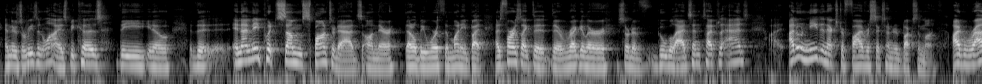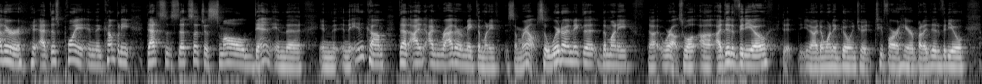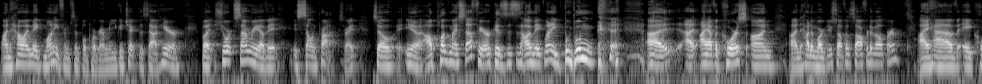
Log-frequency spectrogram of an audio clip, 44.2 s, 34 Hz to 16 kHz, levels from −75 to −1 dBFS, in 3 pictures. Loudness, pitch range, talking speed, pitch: -21 LUFS, 120-160 Hz, 240 wpm, 140 Hz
